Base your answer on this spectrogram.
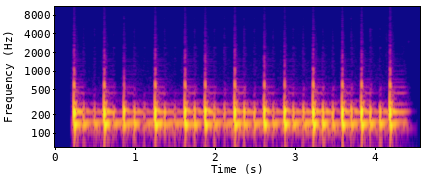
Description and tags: Jungle Guitar Drum 2
Try as a loop! I used my acoustic guitar and did some knuckle-knocking on the body while muting strings. Sounds like a native drum! Effect: speed increase from 33 1/3 rpm to 45 rpm, moise reduction and vol. envelope. Recorded on Conexant Smart Audio with AT2020 mic, processed on Audacity.
acoustic, beat, drum, drumming, foreign, guitar, hit, jungle, knocking, knuckle, loop, pound, rhythm, tap, tapping, tribal, war-drum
